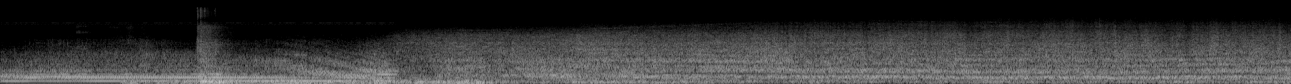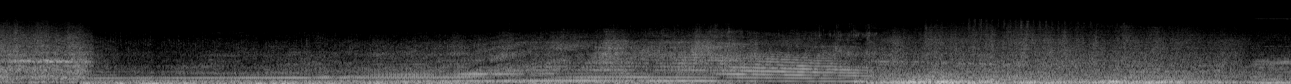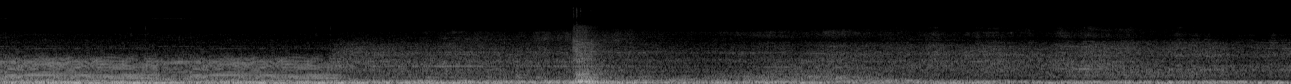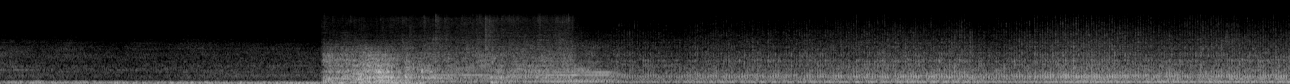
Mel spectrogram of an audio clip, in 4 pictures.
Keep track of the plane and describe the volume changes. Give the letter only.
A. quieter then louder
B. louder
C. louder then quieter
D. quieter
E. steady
A.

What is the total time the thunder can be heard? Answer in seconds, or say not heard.
10 s.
